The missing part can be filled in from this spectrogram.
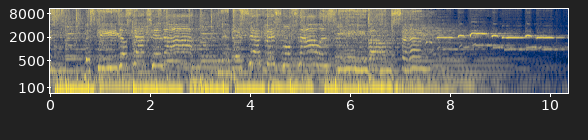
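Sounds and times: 
full instrumental backing music: 0.0 - 10.3
speech: 1.4 - 2.5
group of people whistling a melody: 7.4 - 10.3.

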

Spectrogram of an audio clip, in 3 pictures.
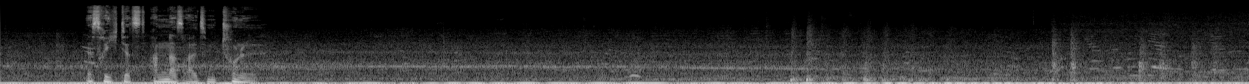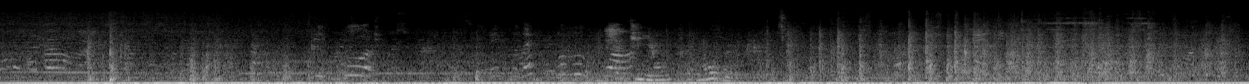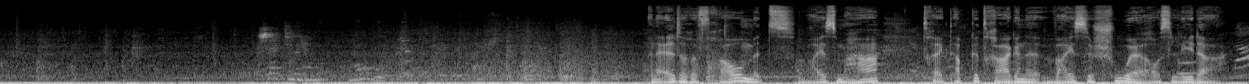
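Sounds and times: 
metro train rumbling through a long left curve: 0.0 - 37.3
speech: 0.8 - 2.8, 32.4 - 37.3
metro train wheel squeal: 22.8 - 24.4.

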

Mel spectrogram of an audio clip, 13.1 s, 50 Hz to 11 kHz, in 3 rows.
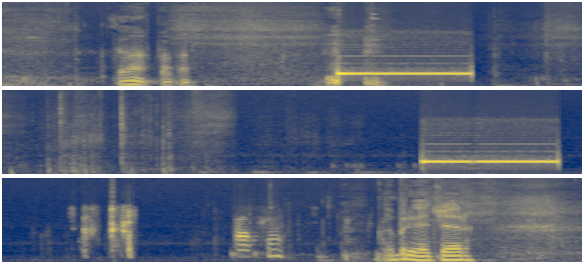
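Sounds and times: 
speech: 0.8 - 1.6, 2.4 - 3.0, 11.7 - 12.4
phone ringback tone while placing a call: 2.5 - 3.6, 7.5 - 8.6.

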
